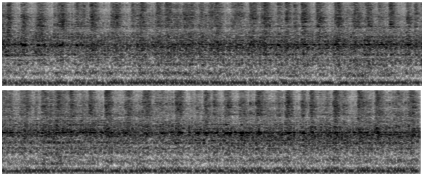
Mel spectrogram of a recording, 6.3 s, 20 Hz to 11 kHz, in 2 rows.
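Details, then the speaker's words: Rebuilt 1997.5 Sea-Doo GSXL, 951 two-stroke, during break-in on richer premix plus oil injection, on the ramp: busy, steady idle with even low drone and crackle, no knocks or misses; sounds healthy though it rode unusually rough. "Okay, so all that sounds good there, but riding it, I'll tell you, it runs really rough and not usual rough for break-in."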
